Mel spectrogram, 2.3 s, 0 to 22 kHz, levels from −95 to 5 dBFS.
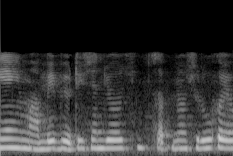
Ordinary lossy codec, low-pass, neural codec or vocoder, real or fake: AAC, 24 kbps; 5.4 kHz; none; real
